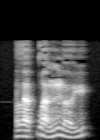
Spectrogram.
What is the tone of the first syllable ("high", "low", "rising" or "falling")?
rising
